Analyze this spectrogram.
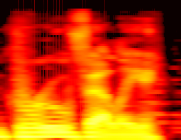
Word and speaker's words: Grovyle: Pronounced Groovelly.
